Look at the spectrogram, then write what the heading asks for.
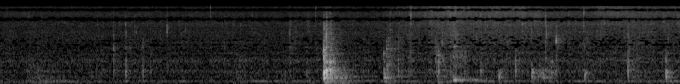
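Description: Chopped garlic sizzling in hot oil in a pot. About three seconds in, a wooden spatula knocks against the pot once, then keeps scraping and stirring through the sizzling.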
